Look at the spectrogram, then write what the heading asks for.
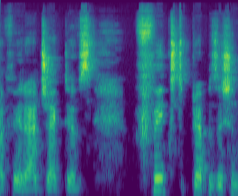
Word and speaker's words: preposition: जी हाँ, इसको प्रीपोजिशन मत बोलिएगा या फिर प्रीपोजिशन तो बिल्कुल भी नहीं। प्रेपोजिशन, प्रेपोजिशन ये है इसका एक्चुअल प्रोनाउंसिएशन।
